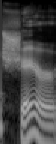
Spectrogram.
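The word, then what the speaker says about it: chare: Next we have share, C-H-A-R-E, or you don't need the E. I think it's saying share is how you pronounce it.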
